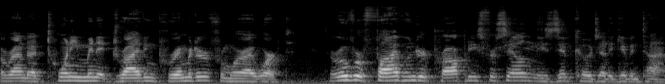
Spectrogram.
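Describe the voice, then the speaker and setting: Ordinary pitch variation marks a man speaking at a very fast pace. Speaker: real estate investor vlogger. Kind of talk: casual vlog narration and tutorial. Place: home room.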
